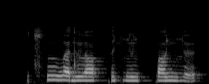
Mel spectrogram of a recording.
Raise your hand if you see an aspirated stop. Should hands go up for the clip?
yes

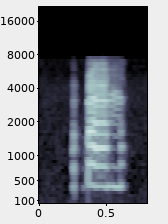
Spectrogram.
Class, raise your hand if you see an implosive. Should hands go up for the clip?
yes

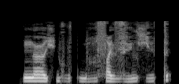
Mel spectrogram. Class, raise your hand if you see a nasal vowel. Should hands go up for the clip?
no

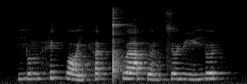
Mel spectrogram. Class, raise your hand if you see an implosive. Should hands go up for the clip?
no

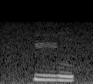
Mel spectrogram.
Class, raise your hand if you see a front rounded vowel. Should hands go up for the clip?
yes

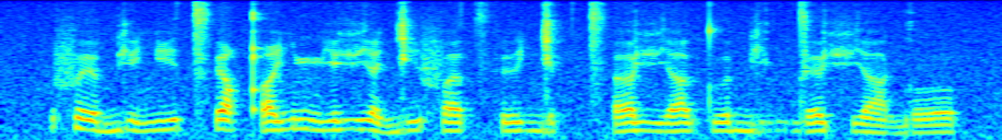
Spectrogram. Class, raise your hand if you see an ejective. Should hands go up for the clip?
yes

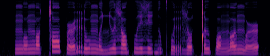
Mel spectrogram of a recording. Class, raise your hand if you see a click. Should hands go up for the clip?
yes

